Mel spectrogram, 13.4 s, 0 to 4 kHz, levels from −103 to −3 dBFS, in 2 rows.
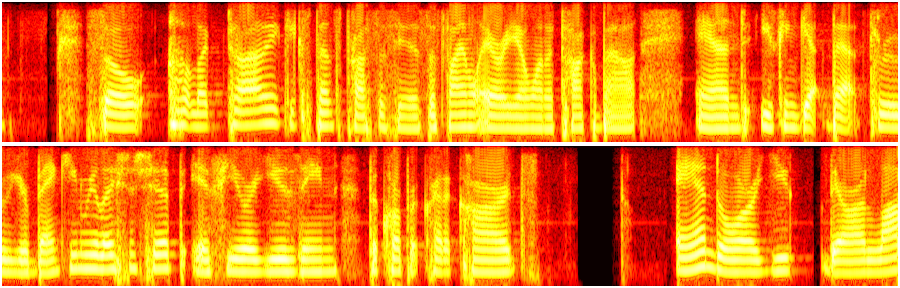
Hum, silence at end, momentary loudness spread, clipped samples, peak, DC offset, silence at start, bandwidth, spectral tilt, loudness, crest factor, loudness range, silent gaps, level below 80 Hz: none; 0 s; 7 LU; 0.2%; 0 dBFS; under 0.1%; 0 s; 4 kHz; -10.5 dB/octave; -13 LUFS; 14 dB; 2 LU; 11.08-11.30 s; -42 dBFS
